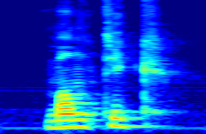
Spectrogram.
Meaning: manticism
- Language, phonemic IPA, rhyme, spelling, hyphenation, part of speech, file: Dutch, /mɑnˈtik/, -ik, mantiek, man‧tiek, noun, Nl-mantiek.ogg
